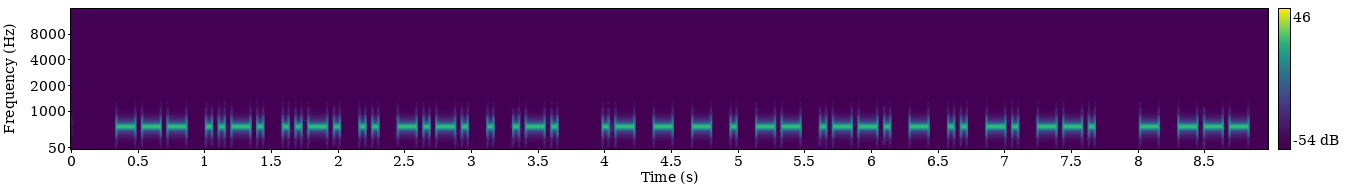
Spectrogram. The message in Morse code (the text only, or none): OFFICER ATTEMPTING TO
